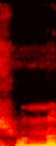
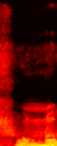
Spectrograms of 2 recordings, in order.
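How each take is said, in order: Both takes have the same delivery.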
